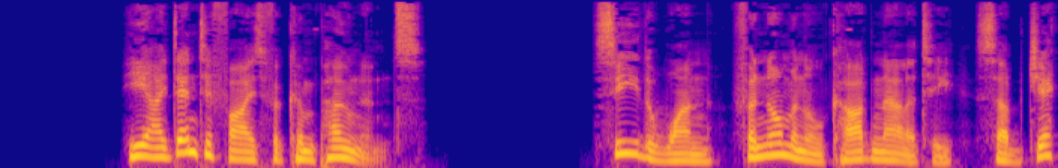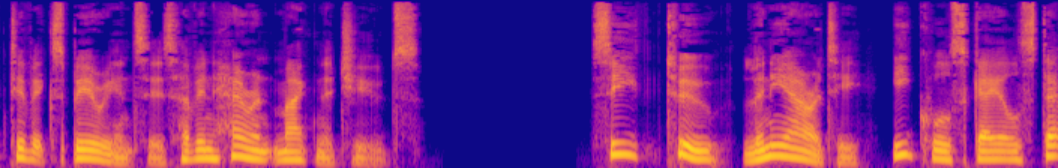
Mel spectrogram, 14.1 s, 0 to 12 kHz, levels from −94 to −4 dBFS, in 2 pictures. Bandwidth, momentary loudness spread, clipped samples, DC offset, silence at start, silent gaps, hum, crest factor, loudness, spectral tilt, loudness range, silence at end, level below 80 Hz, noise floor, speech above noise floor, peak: 12 kHz; 10 LU; under 0.1%; under 0.1%; 0.85 s; 2.98-3.86 s, 10.00-10.89 s; none; 18 dB; -21 LUFS; -5.5 dB/octave; 3 LU; 0 s; -48 dBFS; under -90 dBFS; over 70 dB; -4 dBFS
